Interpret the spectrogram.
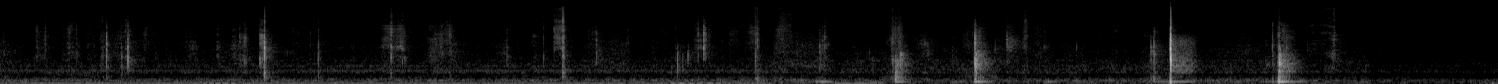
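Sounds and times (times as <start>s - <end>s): paper rustling and crackling: 0.0s - 10.6s.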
